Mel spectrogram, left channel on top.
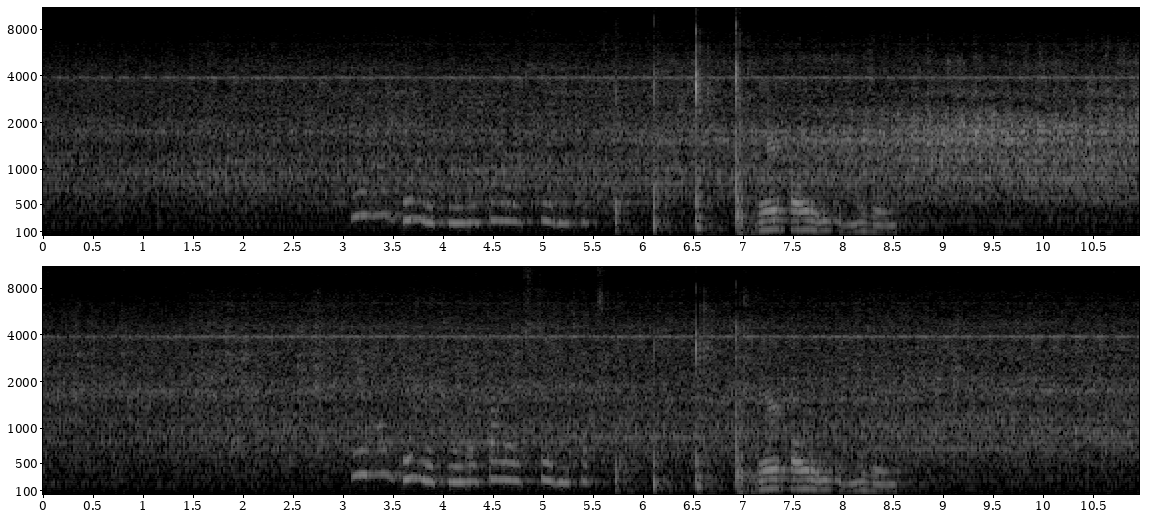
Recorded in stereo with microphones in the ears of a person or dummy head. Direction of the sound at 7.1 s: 10° left (ahead or behind).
